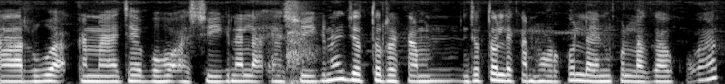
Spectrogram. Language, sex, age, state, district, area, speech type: Santali, female, 45-60, Jharkhand, Bokaro, rural, spontaneous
